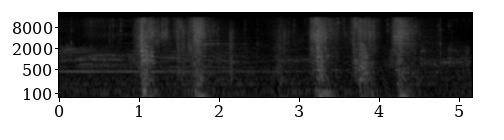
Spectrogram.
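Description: A blade slashes and strikes with sharp thuds.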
